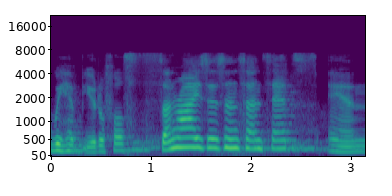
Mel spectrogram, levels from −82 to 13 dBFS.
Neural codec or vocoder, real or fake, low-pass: codec, 16 kHz, 2 kbps, X-Codec, WavLM features, trained on Multilingual LibriSpeech; fake; 7.2 kHz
